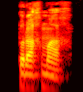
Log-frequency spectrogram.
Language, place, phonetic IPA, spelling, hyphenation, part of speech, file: Azerbaijani, Baku, [b(u)rɑχˈmɑχ], buraxmaq, bu‧rax‧maq, verb, LL-Q9292 (aze)-buraxmaq.wav
- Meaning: 1. to let go 2. to release 3. to let 4. to leave 5. to publish 6. to let through 7. to launch 8. to quit 9. to make a mistake. (only used in səhv buraxmaq)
